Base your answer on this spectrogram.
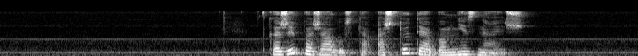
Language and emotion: Russian, neutral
